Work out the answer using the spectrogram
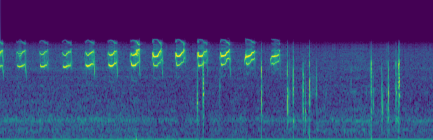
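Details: Two three-day-old female ducklings, one Blue Swedish and one Buff Orpington, just collected after shipping from a California hatchery; a run of about a dozen high, even peeps in steady rhythm, then scattered clicks and handling noise.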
